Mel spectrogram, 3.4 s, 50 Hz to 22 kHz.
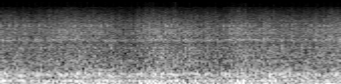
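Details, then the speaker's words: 1998 Ford Econoline 350 5.4L: runs like crap, uneven lumpy idle with a loose irregular beat and low rumble; running extremely rich. "hat range in any case I get the truck running and the truck runs like crap so I'm gonna take you with me show you what we got"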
